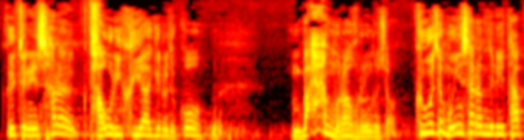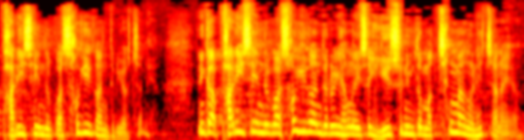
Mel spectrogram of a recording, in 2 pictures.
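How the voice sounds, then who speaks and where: Animated preaching man in a reverberant hall. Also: high voice, fast talker. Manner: animated preaching, acts out quoted voices. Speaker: pastor. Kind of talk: sermon. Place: church sanctuary. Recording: long church hall reverb.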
